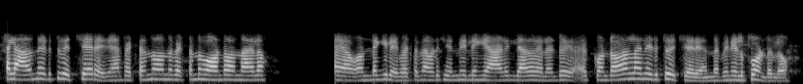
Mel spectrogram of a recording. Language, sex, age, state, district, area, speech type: Malayalam, female, 30-45, Kerala, Idukki, rural, conversation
